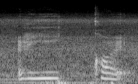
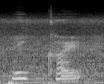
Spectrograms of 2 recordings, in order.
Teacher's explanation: When the stress is on the first syllables, record is a noun, but when the stress is the second syllable, record, it is a verb.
